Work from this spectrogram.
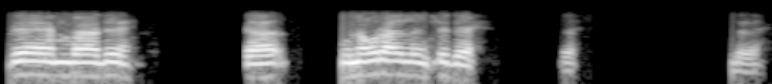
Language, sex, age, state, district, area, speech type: Bodo, male, 60+, Assam, Udalguri, rural, conversation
